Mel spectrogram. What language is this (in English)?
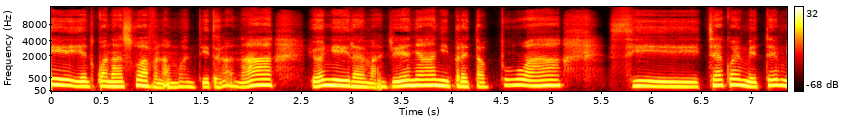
Malagasy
